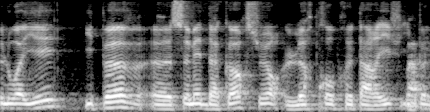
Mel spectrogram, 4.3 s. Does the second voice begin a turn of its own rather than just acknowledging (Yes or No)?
No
